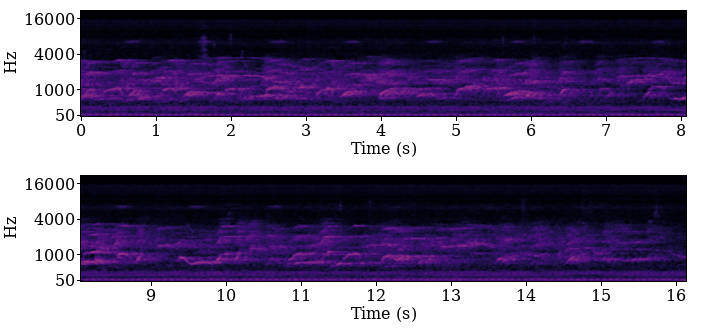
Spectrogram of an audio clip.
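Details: Coyotes passing through farmland near goats and ducks in the early morning howl together in wavering, overlapping cries mixed with sharp yips.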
